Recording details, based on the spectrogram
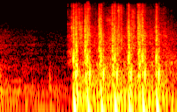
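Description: Rapid burst of gunfire from the video game Marvel's Midnight Suns, erupting suddenly after near silence into a loud string of about eight sharp, evenly spaced shots.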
